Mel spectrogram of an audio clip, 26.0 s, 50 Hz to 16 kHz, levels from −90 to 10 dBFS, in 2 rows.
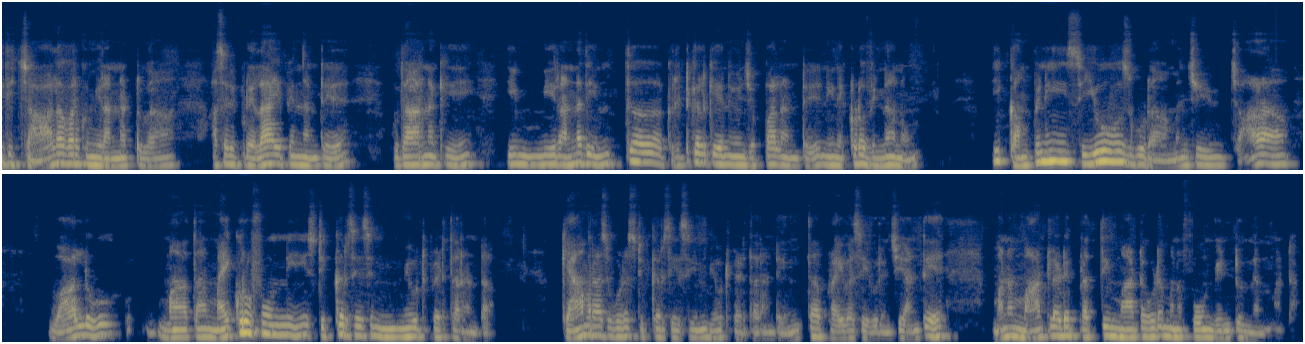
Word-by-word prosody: ఇది 145 +2 -3 0.2
చాలా 150 +4 0
వరకు 150 -2 0
మీరన్నట్టుగా 115 -1 -2 0.6
అసలిప్పుడు 135 -1 -3
ఎలా 135 +5 +5
అయిపోయిందంటే 130 -5 -1 0.7
ఉదాహరణకి, 135 0 +1 0.6
ఈ - - 0 0.3
మీరన్నది 145 +2 +1
ఇంత 145 +3 -7 0.4
క్రిటికల్‌కేర్‌ని 145 +1 -1
నేను 130 -1 +1
జెప్పాలంటే 125 -3 -3
నేనేక్కడో 130 +3 0
విన్నాను. 120 -2 0 0.9
ఈ - - +7 0.2
కంపెనీ 140 +10 +7 0.2
సిఇఓ‌స్ 180 +2 +7
గూడా 125 -7 -2 0.2
మంచి 125 +4 -3 0.4
చాలా 155 0 0 0.9
వాళ్ళు 140 +9 +1 0.8
మాతన్ 125 +1 +1
మైక్రోఫోన్‌ని 170 - +5 0.2
స్టిక్కర్స్ 155 +1 -1
ఏసి 150 +1 -5 0.3
మ్యూట్ 135 -1 +1
పెడతారంట. 115 -5 -7 0.8
క్యామరాస్ 150 +5 0
గూడా 135 +1 -1
స్టిక్కర్స్ 125 -1 -7
ఏసి 115 +2 -8 0.2
మ్యూట్ 120 +1 -7
పెడతారంట 100 -1 -10
ఇంత 110 +3 -11 0.2
ప్రైవసీ 115 +1 -5
గురించి. 105 +2 -6
అంటే 120 +6 -1 0.7
మనం 140 +2 +1 0.2
మాట్లాడే 145 +5 +1
ప్రతి 125 +4 -2 0.2
మాట 125 0 +1
గూడా 145 +2 0
మన 125 -1 +2
ఫోన్ 125 0 +1
వింటుందన్నమాట. 190 - -8
135 Hz, 110 wpm, -26 LUFS, 125-150 Hz, 0.9 s, ఈ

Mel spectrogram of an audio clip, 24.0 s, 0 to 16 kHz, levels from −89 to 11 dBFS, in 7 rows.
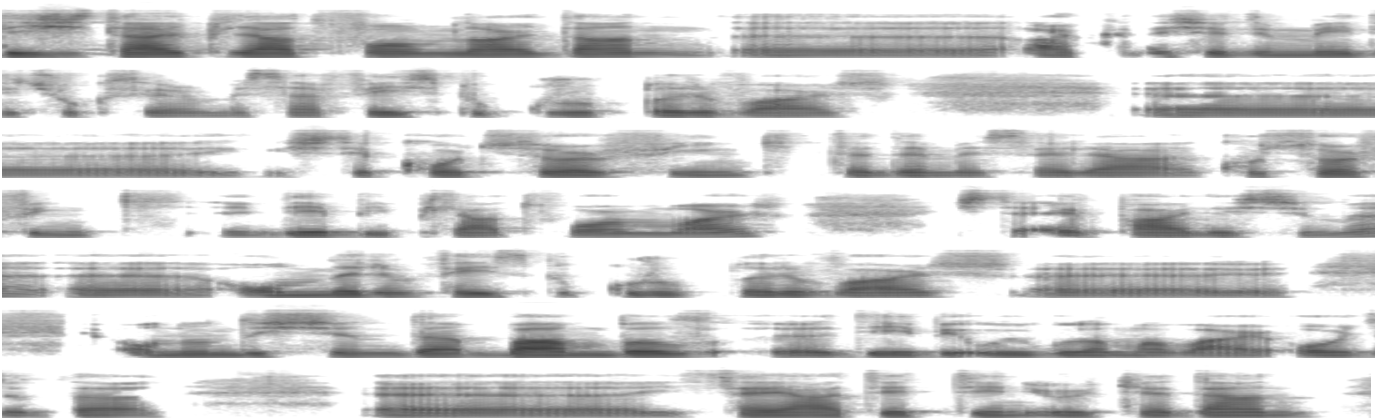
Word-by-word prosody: dijital 115 +2 +6
platformlardan, 115 0 +3
eee, - - -5 0.7
arkadaş 100 +1 -2
edinmeyi 105 +1 -1
de - - -7
çok - - -9
seviyorum. 90 0 -6
Mesela 95 +1 -5
Facebook 100 -2 -3
grupları 95 0 -1
var, 90 0 -2 0.6
eee, 95 -1 -4
işte - - -3
Couchsurfing'de 105 -1 -1
de 95 - +2
mesela 95 0 -2
Couchsurfing, 110 -1 -2 0.3
eee, 105 -2 -10
diye 100 -1 +3
bir 95 - -5
platform 110 +5 -2
var, - - +2 0.5
işte - - -2
ev - - +2
paylaşımı, 100 - 0
eee, 105 -1 -1 0.2
onların 110 +3 +2
Facebook 115 -2 -2
grupları 105 0 -1
var. 95 +1 +1
Eee, - - -4 0.5
onun 115 +1 0
dışında 115 0 +1
Bumble, 110 +1 +8 0.2
eee, 95 0 0
diye 100 -1 +1
bir - - +2
uygulama 100 0 0
var. 100 - +1
Orada 100 -1 -1
da, 105 -1 +2 0.6
eee, 95 0 -1
seyahat 105 0 +3
ettiğin 105 0 -1
ülkeden 100 +1 +1
105 Hz, 115 wpm, -27 LUFS, 95-110 Hz, 0.7 s, Bumble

